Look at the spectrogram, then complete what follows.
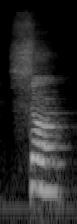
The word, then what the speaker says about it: sans: je vole Je vole son no se pronuncia son fumé normalmente u fumé ha dos e pero se pronuncia una sola e son fumé s alcohol si van a pronunciar la s porque aquí vemos que alcohol comienza con a una vocal entonces son son son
